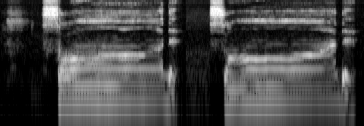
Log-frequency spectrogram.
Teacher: এটি উচ্চারণের সময় মুখটা গোল হয়ে যাবে এবং আওয়াজটা অনেক ভারী বা মোটা হবে।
